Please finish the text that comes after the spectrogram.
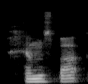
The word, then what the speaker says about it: gemsbok: and they pronounced the it looks like gemsbok but they pronounce it with kind of a coughing H sound like hpo that was a one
